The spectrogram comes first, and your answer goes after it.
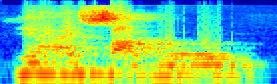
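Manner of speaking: long slow "Ya sabun" with a held "Ya"; slow drawn call. Shown as a demonstration. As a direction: draw out "Ya sabun" slowly, syllable by syllable. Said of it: "Bukan sabun cuci ini mah".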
